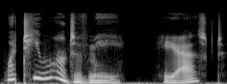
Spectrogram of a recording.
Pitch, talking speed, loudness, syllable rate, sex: 125 Hz, 210 wpm, -18 LUFS, 4.7 syllables/s, male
